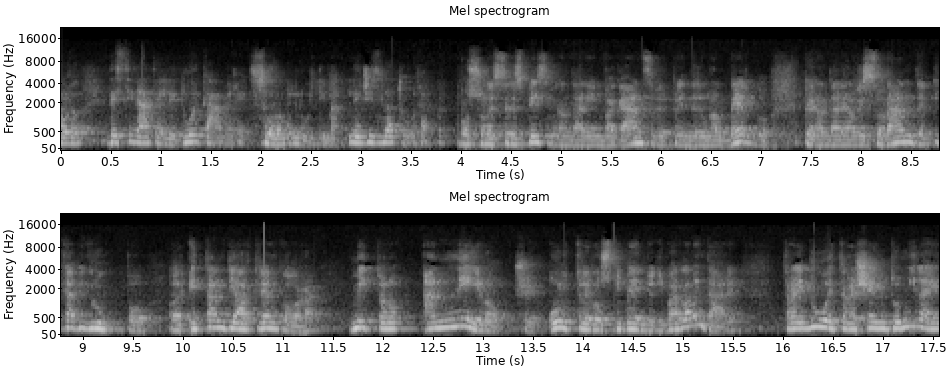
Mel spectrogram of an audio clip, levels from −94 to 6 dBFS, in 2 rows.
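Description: A receiving device running on its own clock, unlocked to the sender's word clock, slips against the incoming digital stream by roughly 50 parts per million. Each slip misreads a few samples and drops or repeats one, producing word clock ticks from 0.31 s to 17.3 s. They arrive at a steady rate of about one every half second, around forty in all, as short, sharp clicks of uneven strength laid over the sound.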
